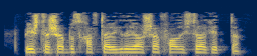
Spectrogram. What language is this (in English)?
Uzbek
